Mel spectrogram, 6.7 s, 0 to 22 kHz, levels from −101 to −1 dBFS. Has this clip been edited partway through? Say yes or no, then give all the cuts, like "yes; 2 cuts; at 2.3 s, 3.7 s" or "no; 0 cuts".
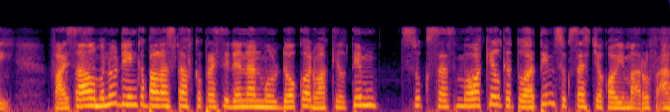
yes; 1 cut; at 3.1 s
